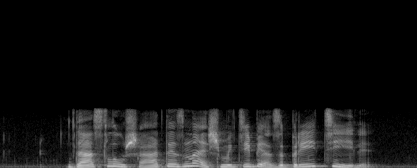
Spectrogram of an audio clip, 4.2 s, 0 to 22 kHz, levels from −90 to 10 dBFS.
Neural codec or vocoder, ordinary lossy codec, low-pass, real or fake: none; none; none; real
